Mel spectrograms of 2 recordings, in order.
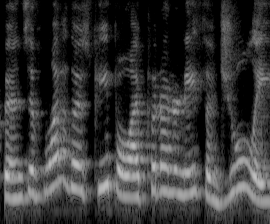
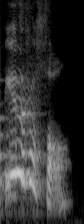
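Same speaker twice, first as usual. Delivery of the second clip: delighted; 9 semitones higher than usual. Retold or imitated. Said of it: "I go".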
